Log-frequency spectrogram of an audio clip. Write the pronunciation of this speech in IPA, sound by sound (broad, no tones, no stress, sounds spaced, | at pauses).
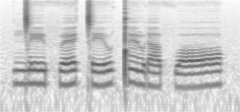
ŋ͡ǀ e f ɛ ǀ e ʊ̯ ǃ ɛ̃ ʊ̯ ɾ a f ɒː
